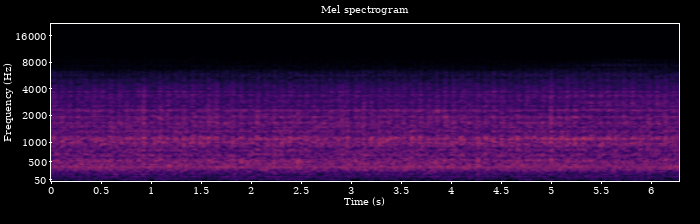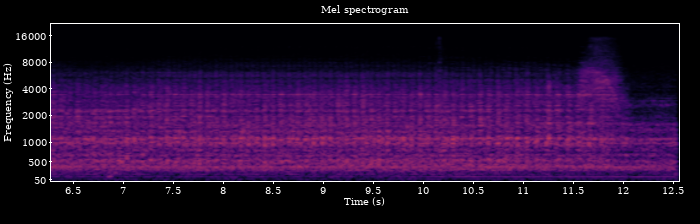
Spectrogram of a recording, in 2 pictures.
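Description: A Bridgeport milling machine runs steadily in back gear with a constant, even mechanical whir and hum, close and unchanging throughout.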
